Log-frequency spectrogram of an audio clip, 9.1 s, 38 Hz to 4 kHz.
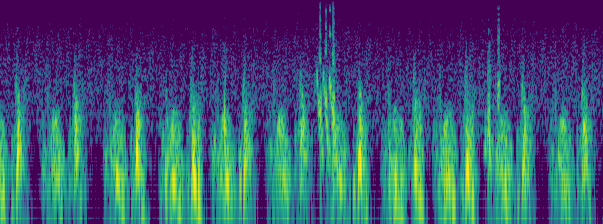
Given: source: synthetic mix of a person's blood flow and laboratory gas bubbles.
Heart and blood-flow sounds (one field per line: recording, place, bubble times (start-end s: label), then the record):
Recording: Doppler ultrasound of blood flow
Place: precordium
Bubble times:
3.34-3.45 s: bubbles
4.72-5.07 s: bubbles
7.26-7.38 s: bubbles
7.45-7.51 s: bubbles
From the record:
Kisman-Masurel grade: 121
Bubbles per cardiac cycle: 1 to 2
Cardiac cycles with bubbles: 10 to 50%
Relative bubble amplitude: barely perceptible (0.100 to 0.250)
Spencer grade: 2 (many but less than half of the cardiac periods contain bubble signals, singularly or in groups)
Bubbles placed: anywhere in the cardiac cycle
